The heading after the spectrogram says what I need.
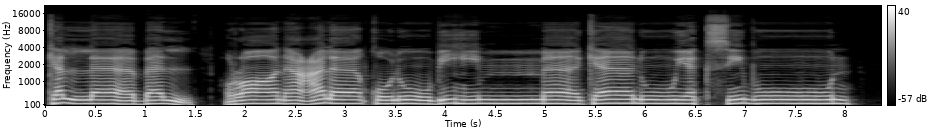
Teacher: you're going to stop very momentarily for like half a second and then continue reading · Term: very short pause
